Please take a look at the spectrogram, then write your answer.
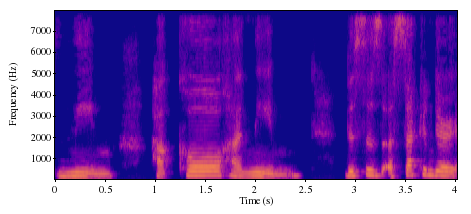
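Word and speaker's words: הכהנים: This shavar right here reduces this patak sound, so you want to make sure to not accent this syllable for sure. So hakohanim, hakohanim, and the ha means the.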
